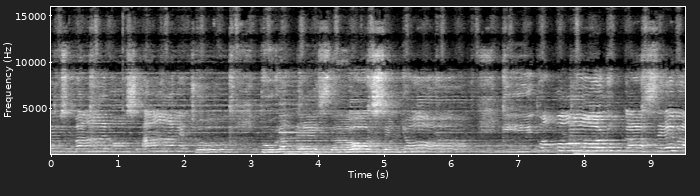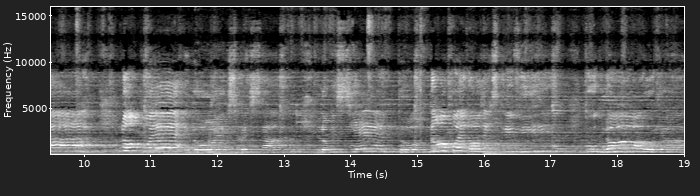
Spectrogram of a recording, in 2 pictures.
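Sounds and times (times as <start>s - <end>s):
choir singing worship song: 0.0s - 19.0s
deep bass notes: 3.4s - 6.7s, 7.6s - 14.9s.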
